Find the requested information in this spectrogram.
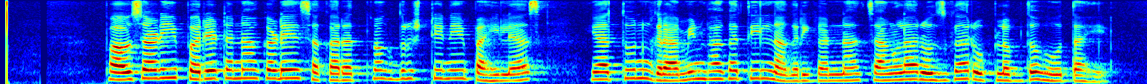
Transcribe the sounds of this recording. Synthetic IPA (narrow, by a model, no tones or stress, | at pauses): pawsaɭiːpəɾjəʈənakəɽesəkaɾat̪məkd̪ɾuʂʈinepaɦiljas | jat̪uːnɡɾamiːnbʱaɡat̪iːlnaɡɾikanːat͡saŋɡlaɾod͡zɡaɾupləbd̪ʱəɦot̪aɦe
